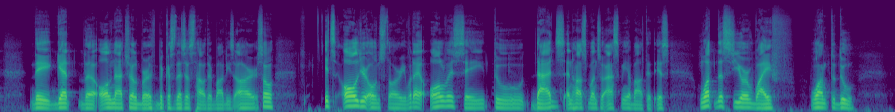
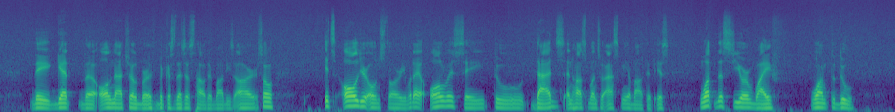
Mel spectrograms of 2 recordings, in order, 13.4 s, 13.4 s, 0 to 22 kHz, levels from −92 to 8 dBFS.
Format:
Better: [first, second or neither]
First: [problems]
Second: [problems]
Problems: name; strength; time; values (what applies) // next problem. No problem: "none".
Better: first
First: none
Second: hiss; faint; throughout; 20 dB below the speech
